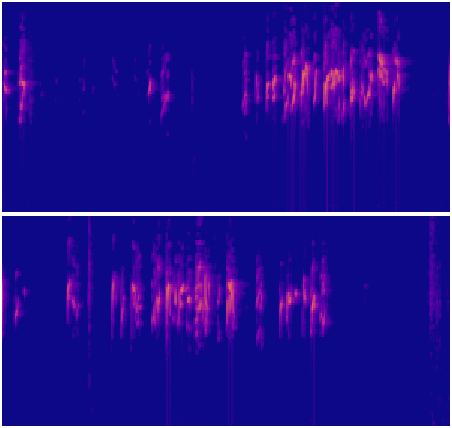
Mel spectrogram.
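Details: Young European goldfinch delivering its first song, declaring territory and attracting females: a few lone chirps, then two long runs of rapid, jangling twitter separated by a short pause.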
